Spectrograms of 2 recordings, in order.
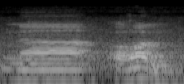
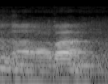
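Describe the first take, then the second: First: The r is heavy with a rounded vowel. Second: The r is light with an open vowel. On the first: The speaker calls it right. "mesti ditebalkan" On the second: The speaker calls it wrong. "Jangan dibaca naran"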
